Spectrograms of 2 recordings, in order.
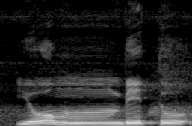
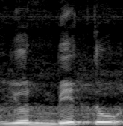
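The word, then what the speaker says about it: يُنبِتُ: Kayak contohnya di sini yumbitu, bukan bahasanya yunbitu tapi yumbitu. Dan selanjutnya juga fanbid, bukan bahasanya bukan bahasanya fanbid tapi fambid.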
